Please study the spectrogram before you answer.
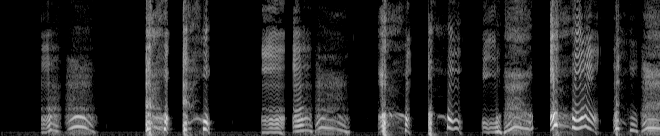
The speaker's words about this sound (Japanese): あれ、急に咳が。おまけに熱っぽいし。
